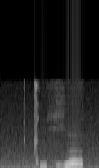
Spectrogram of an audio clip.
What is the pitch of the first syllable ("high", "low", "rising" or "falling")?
high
